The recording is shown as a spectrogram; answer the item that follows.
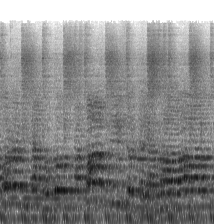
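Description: A group of young women's voices singing a hymn together in long held notes, with a tambourine jingling on the beat.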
